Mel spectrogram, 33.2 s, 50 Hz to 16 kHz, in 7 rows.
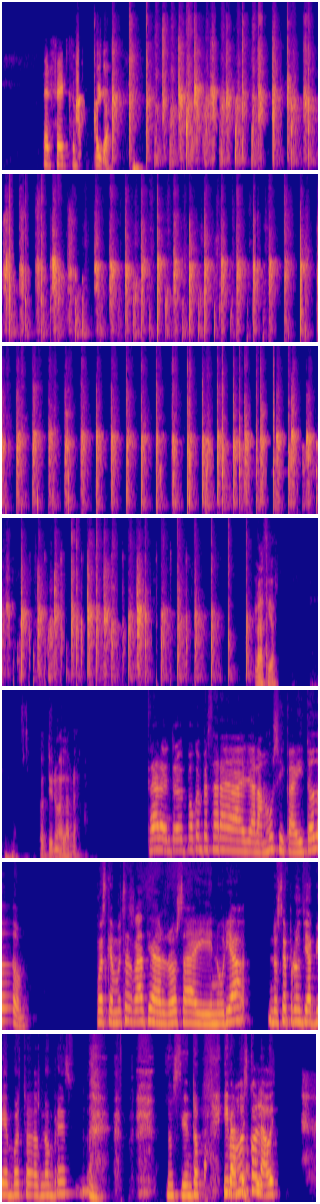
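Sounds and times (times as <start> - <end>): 
speech: 0.6 - 1.8, 18.0 - 18.4, 19.5 - 20.2, 21.2 - 24.2, 25.1 - 30.0, 30.9 - 32.6
small group clapping: 1.0 - 18.4, 31.5 - 32.4
laughter: 31.5 - 32.5.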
